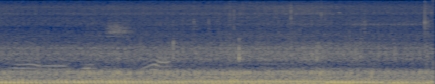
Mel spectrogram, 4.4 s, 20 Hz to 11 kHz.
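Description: Honda Vario 125 scooter's single-cylinder engine running steadily at low speed while riding along a rough dirt track, a low, even engine note.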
